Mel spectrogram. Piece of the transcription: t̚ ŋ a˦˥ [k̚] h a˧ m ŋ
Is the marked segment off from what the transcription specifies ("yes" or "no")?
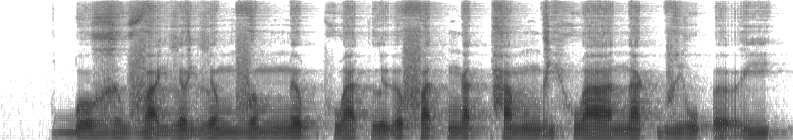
yes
